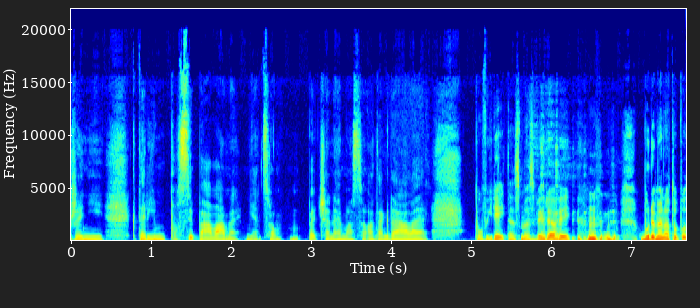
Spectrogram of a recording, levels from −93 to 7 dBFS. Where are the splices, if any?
cut 1; at 5.0 s

